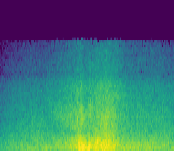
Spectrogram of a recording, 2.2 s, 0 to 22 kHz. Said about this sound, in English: But as we sail south from Chile and through open ocean, 20-foot swells toss it around like it's a little dinghy.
